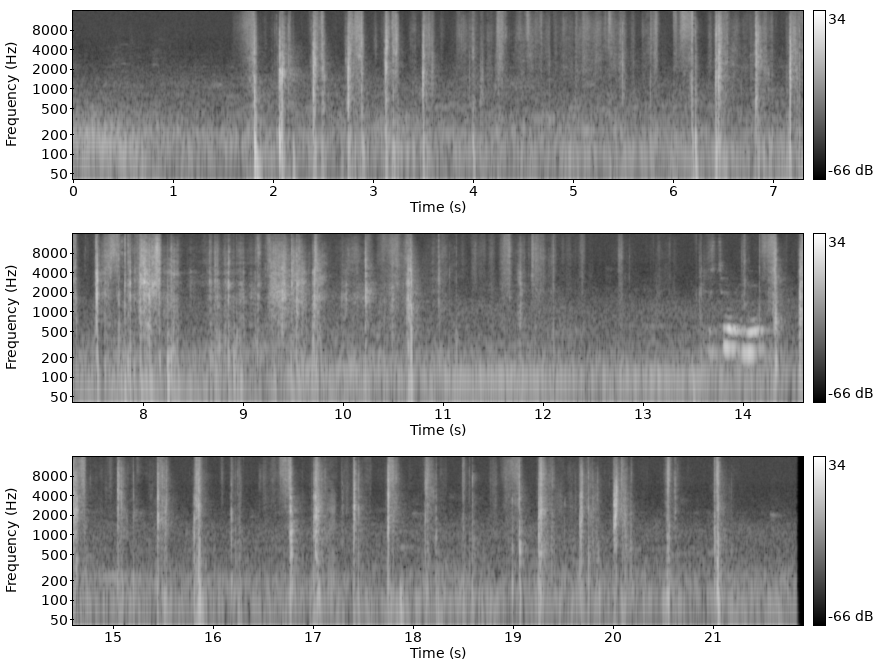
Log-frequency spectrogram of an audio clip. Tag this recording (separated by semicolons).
Cards; OWI; Shuffling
